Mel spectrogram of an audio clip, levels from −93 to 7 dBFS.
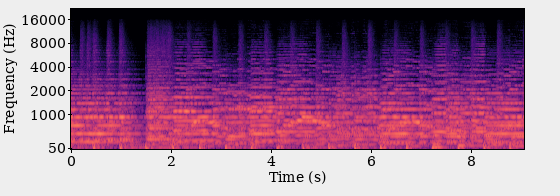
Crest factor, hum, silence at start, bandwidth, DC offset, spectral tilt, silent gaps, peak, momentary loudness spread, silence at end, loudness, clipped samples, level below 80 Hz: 14 dB; none; 0 s; 14 kHz; under 0.1%; -6 dB/octave; none; -10 dBFS; 5 LU; 0 s; -25 LUFS; under 0.1%; -38 dBFS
